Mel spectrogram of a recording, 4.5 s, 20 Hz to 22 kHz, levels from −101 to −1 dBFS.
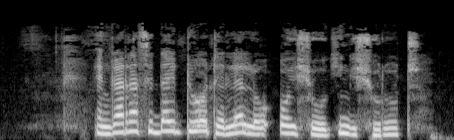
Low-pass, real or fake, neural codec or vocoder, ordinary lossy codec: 19.8 kHz; fake; vocoder, 44.1 kHz, 128 mel bands, Pupu-Vocoder; MP3, 48 kbps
